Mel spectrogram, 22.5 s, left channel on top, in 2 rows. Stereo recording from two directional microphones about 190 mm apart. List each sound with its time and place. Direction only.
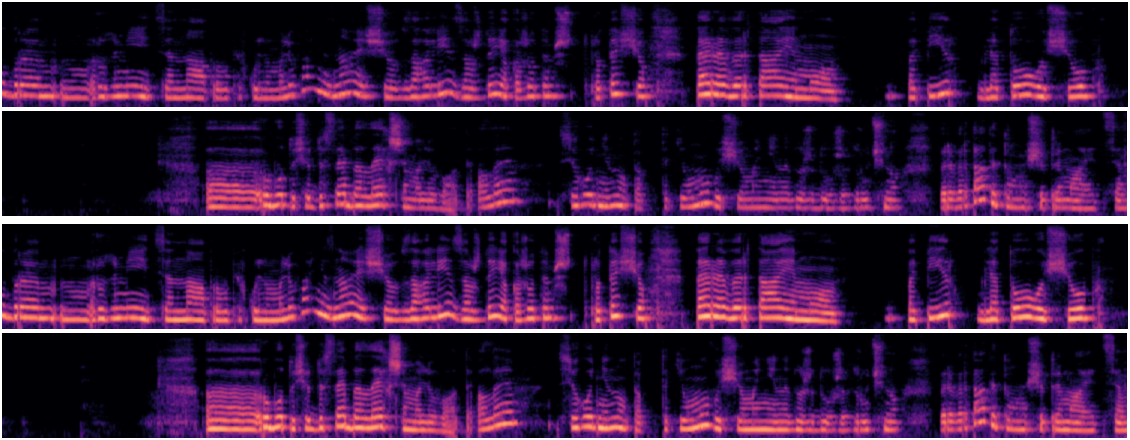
0.1 s speech: 40° right (ahead or behind)
12.8 s speech: 30° right (ahead or behind)
19.9 s speech: 15° right (ahead or behind)
21.5 s speech: 20° right (ahead or behind)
